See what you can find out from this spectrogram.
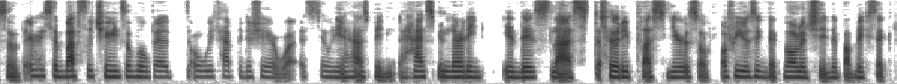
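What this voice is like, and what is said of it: Congested, slightly odd-sounding voice. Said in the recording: “my voice has been a little weird because I have a runny nose.”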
